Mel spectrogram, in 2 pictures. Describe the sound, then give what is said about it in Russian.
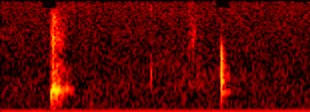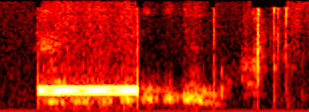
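A single steady beep tone on the automated phone line of the company Topro Ural, the signal after which callers dial an employee's extension, held for about a second at one clear pitch after a couple of short clicks; faint rustling noises follow it. “Если вы знаете внутренний номер сотрудника, наберите его после звукового сигнала.”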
